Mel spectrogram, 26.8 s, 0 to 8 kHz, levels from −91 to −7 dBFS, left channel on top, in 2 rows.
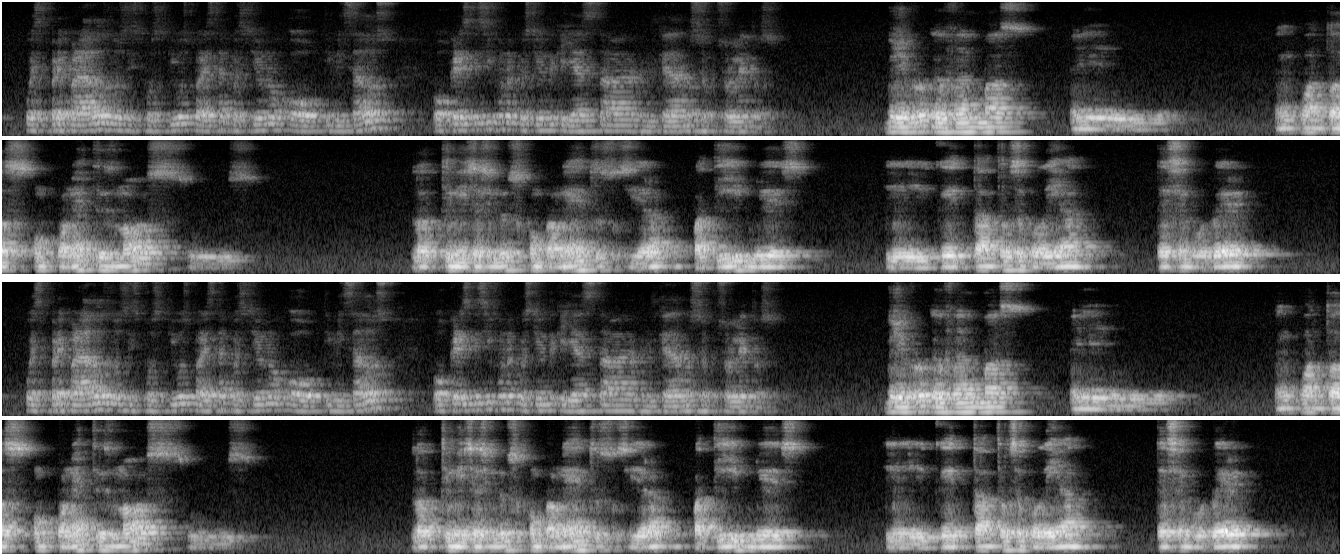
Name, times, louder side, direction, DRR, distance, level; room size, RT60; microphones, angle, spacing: voice 1, 0.2-3.9 4.3-7.7, equal, 10° right, -3 dB, 2.8 m, -33 dB
voice 2, 8.8-10.2 10.7-11.7 12.7-15.8 17.5-21.3 22.2-24.3 24.9-25.8, equal, 45° right, 2 dB, 3.4 m, -22 dB
11.5 x 10.5 x 4.2 m, 0.63 s
head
